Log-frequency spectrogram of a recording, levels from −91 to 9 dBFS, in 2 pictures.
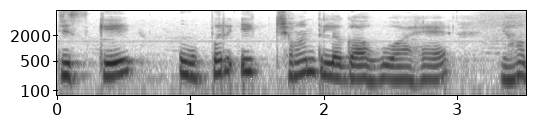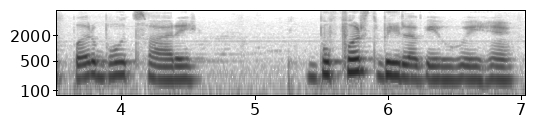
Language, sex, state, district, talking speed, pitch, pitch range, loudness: Hindi, female, Uttar Pradesh, Saharanpur, 135 wpm, 225 Hz, 195-240 Hz, -18 LUFS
